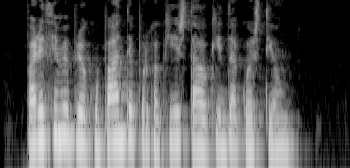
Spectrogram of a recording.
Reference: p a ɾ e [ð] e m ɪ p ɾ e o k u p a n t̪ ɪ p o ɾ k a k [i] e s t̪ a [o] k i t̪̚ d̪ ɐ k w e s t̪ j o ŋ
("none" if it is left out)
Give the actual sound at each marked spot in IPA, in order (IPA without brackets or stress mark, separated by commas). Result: θ, i, o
